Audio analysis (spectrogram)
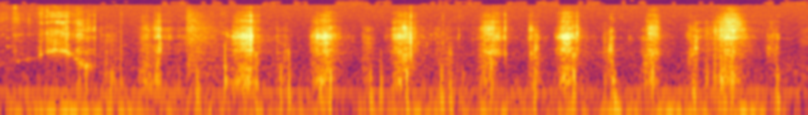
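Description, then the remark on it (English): Crisp crunching as someone bites into and chews a quarter of a falafel ball with a leaf of spinach, the falafel too crunchy on the outside and soft on the inside, with about ten steady, rhythmic crunches and no talking over a faint low hum. “Got a little bit too crunchy on the outside, soft on the inside, and I would think that that would mean too high of temperature, but there's no telling with this.”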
